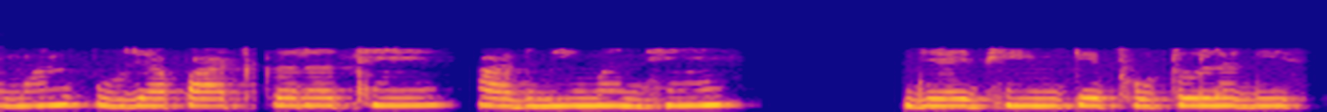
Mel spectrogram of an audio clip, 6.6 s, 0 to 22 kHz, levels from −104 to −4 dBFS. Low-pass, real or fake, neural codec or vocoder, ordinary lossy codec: 3.6 kHz; real; none; none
